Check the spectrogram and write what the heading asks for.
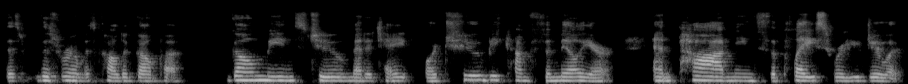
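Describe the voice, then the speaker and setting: An older woman speaks informally to a meditation group, explaining ideas at an easy pace. Her voice sits on the low side, and she restarts her phrases and repeats words as she thinks aloud. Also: flat delivery, unhurried, low-quality recording. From United States. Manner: chatty, laughs easily, repeats words while thinking. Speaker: Buddhist teacher. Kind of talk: informal dharma talk to a group. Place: meditation room.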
